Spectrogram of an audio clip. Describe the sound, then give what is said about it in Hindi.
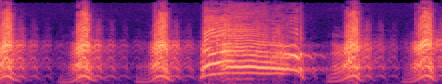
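A singer on stage imitates a yelping dog with their voice, like a dog hit by a stone and running off: short, sharp yips in a quick uneven rhythm, broken by one longer, wavering drawn-out cry in the middle, fairly loud. “उसको गुस्सा आया, ये गा रहा है कुत्ते की आवाज निकल रहा, बाजू से पत्थर लिया मारा, कुत्ता मार खा के भागता है, उस समय की आवाज सुनाई देती है, ये भी स्टेज छोड़ के वैसे ही भाग रहे हैं”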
